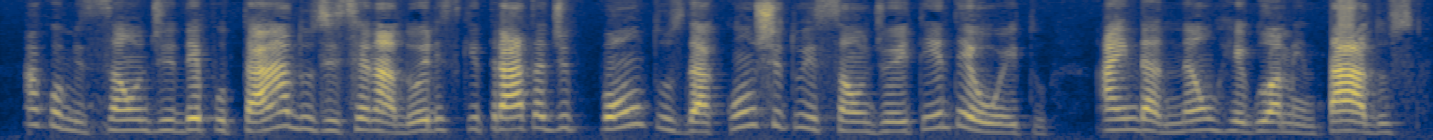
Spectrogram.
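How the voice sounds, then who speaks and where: A Brazilian woman anchoring a television news bulletin, reading in a measured, formal way. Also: medium pitch. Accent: Brazilian Portuguese.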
